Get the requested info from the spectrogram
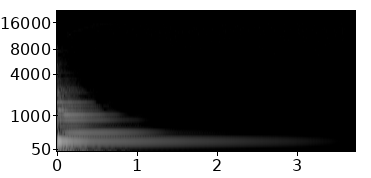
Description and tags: Standup Bass Normal G#3
This standup bass was sampled using a direct pickup as well as stereo overhead mics for some room ambience. Articulations include a normal pizzicato, or finger plucked note; a stopped note as performed with the finger; a stopped note performed Bartok style; and some miscellaneous sound effects: a slide by the hand down the strings, a slap on the strings, and a knock on the wooden body of the bass. Do enjoy; feedback is welcome!
Acoustic, Bass, Double, Instrument, Plucked, Standup, Stereo, Upright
